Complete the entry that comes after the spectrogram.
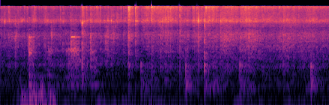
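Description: Ground spice paste sizzling in oil in a wok while a wooden spatula stirs and scrapes against the pan in irregular strokes.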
